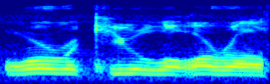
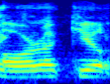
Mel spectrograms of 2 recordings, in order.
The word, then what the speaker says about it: auricular: It's a therapy you can't even pronounce. Auricular therapy. So I was auricular.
